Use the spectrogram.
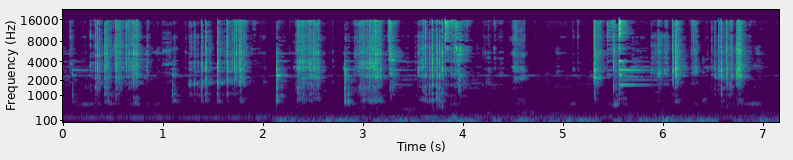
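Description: A knife edge scrapes steadily across a hollowed white slate block of chalky clay held over a steel plate, giving crumbly, gritty scraping in quick, bright bursts with faint metallic glints. A low rumble comes in about two seconds in and continues beneath the scraping.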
